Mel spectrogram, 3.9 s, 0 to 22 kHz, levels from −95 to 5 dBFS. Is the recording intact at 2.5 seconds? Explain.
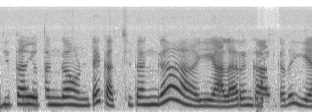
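Yes, at 2.5 seconds the speech plays through intact, with no dropout, click, distortion or other fault at that moment.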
